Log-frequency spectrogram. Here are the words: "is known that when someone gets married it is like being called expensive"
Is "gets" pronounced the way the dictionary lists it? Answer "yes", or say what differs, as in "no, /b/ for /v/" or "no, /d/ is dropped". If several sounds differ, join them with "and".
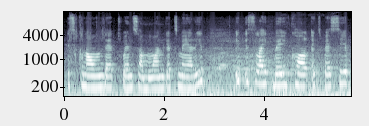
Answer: yes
